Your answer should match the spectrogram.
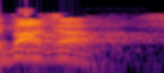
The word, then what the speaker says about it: Baqa: But is it Baqa or Baq? How do you say it? Baqa? Okay, Baqa.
